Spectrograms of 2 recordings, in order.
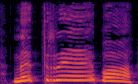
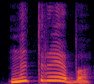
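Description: First: High, drawn-out "Не треба!"; shouted refusal. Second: Said in the usual way. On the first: A narrator's reading. Sick boy finally snapping at his friends, shouting. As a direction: cry out slowly, fed up with the visitors. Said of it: "кричить".

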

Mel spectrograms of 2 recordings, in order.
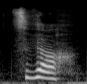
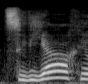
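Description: First: Цвях higher, with V melting into the vowel; soft V. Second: «цвяхи» with hard V and a y-glide; hard V misreading. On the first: Teacher corrects the sign, soft V in Цвях. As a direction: say Цвях as tsvyakh, no glide. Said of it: "м'яко". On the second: Teacher reads a misspelt sign, hard V in «цвяхи». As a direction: say «цвяхи» as tsv-ya-khy. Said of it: "можна побачити такі надписи". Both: Shown as a demonstration.

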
